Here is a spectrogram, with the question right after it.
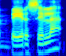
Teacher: donde está la mayor fuerza obviamente está en la tercera sílaba contando de derecha a izquierda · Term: palabra esdrújula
